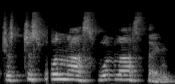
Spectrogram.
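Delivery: imitating a polite, persistent tour manager; nice pleading Chris. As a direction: ask sweetly for one last thing. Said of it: "it was always done in that real nice way".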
